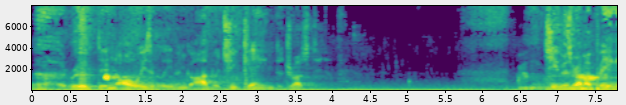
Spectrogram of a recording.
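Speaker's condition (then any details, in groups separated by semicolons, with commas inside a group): Laryngectomy; artificial voice via prosthesis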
